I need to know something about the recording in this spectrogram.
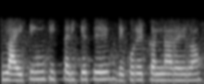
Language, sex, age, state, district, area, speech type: Hindi, female, 18-30, Madhya Pradesh, Harda, urban, conversation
